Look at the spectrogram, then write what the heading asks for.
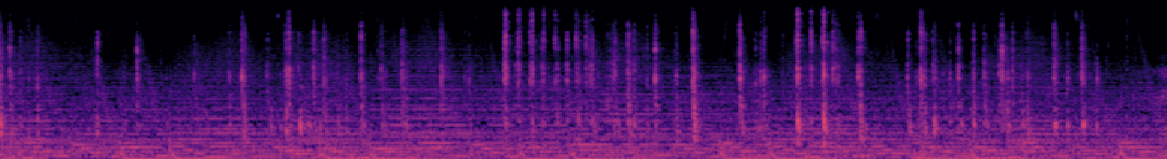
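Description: Fast, continuous typing on a computer keyboard, keys clicking in quick irregular bursts at close range with no voices.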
